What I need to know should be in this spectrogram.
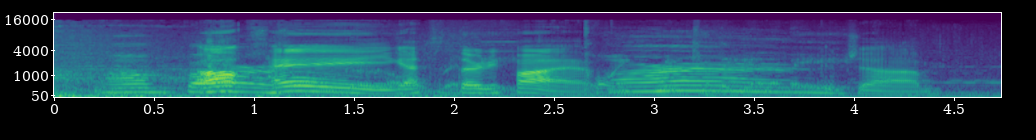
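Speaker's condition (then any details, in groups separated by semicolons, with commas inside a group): No condition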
